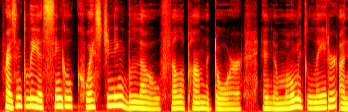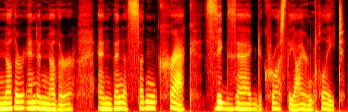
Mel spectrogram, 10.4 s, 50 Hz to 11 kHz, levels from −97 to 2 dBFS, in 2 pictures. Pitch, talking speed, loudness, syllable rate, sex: 170 Hz, 150 wpm, -18 LUFS, 4.6 syllables/s, female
